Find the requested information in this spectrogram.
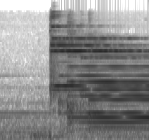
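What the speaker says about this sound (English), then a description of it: "See, I played the wrong bell." A single handbell is struck in a bells class, a wrong note, an A, ringing out clearly with a bright attack and then sustaining and slowly fading with no voices over it.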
